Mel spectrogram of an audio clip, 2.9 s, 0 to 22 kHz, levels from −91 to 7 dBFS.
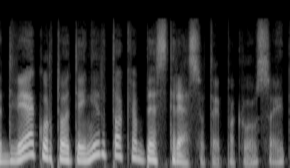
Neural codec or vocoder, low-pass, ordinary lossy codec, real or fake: autoencoder, 48 kHz, 32 numbers a frame, DAC-VAE, trained on Japanese speech; 14.4 kHz; MP3, 64 kbps; fake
